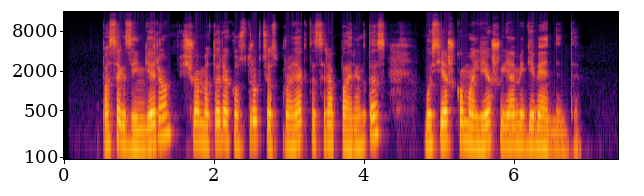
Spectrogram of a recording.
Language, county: Lithuanian, Šiauliai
